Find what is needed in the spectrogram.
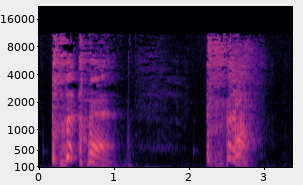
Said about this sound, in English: Sorry, I'm getting a little throat thing going on.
